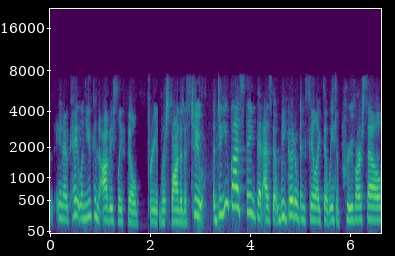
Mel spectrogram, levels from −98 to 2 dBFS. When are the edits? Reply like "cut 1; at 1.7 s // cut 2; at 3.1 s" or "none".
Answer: cut 1; at 2.1 s // cut 2; at 4.4 s // cut 3; at 5.0 s // cut 4; at 5.7 s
